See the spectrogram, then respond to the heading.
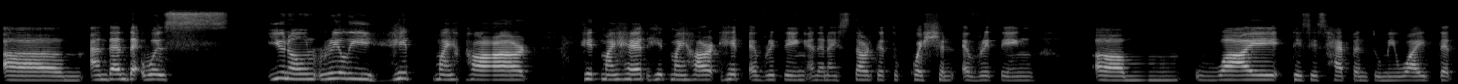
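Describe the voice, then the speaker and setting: On an online panel, a woman talks slowly and hesitantly, with frequent fillers and restarts. Her mid-range voice is bright and steady, and the sound is dry and close, as a video call would pick it up.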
